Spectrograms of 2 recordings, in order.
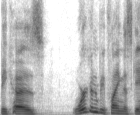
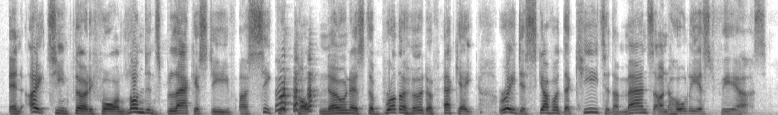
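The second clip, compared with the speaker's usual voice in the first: loose, put-on, sort-of Cockney accent. Speaker reading a dramatic story intro aloud, in a put-on Cockney accent. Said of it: "You need some sort of Cockney accent".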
